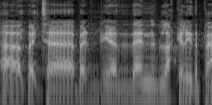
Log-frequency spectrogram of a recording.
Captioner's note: laughing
